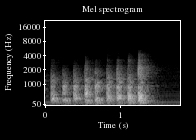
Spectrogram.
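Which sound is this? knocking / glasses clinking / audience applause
knocking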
